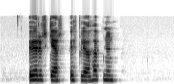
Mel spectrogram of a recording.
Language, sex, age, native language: Icelandic, female, 40-49, Icelandic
